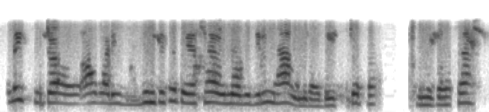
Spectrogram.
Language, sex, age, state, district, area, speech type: Nepali, female, 45-60, West Bengal, Alipurduar, rural, conversation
